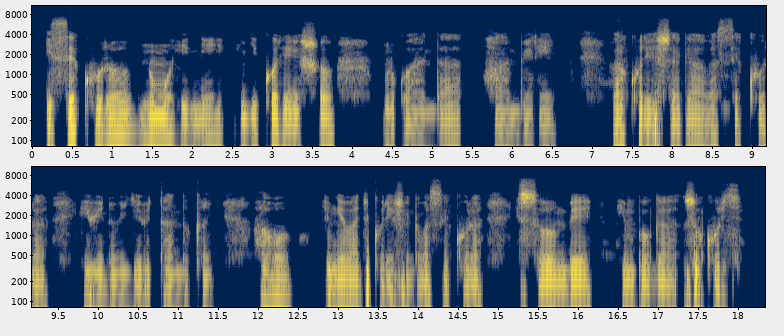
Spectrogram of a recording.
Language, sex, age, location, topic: Kinyarwanda, male, 18-24, Musanze, government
